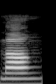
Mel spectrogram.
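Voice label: "nang", Mandarin, first tone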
